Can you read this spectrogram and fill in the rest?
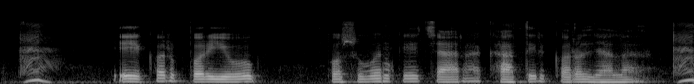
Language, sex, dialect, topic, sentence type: Bhojpuri, male, Western, agriculture, statement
